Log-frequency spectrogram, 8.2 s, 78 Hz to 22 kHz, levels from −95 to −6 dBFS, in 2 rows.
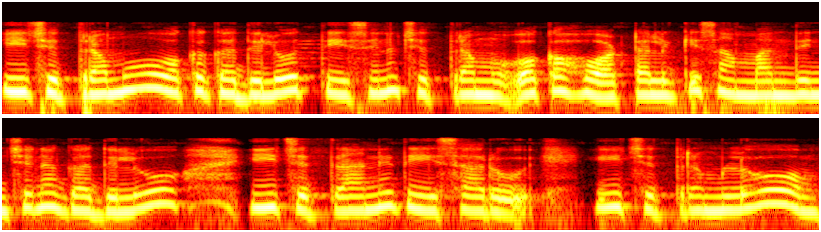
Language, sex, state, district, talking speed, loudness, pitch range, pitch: Telugu, female, Andhra Pradesh, Guntur, 125 wpm, -17 LUFS, 210-250 Hz, 225 Hz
